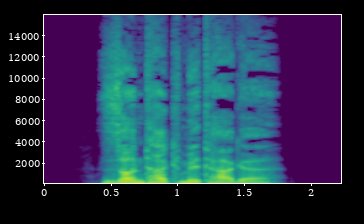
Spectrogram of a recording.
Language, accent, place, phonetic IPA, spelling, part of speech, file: German, Germany, Berlin, [ˈzɔntaːkˌmɪtaːɡə], Sonntagmittage, noun, De-Sonntagmittage.ogg
- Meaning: nominative/accusative/genitive plural of Sonntagmittag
